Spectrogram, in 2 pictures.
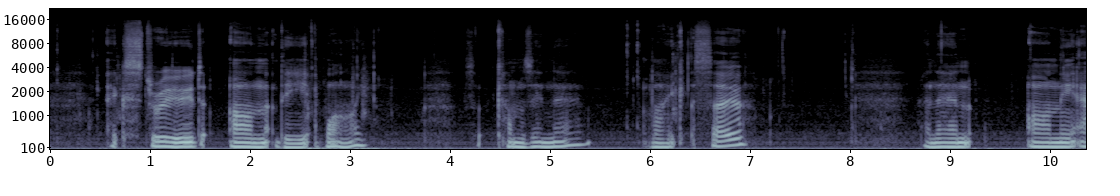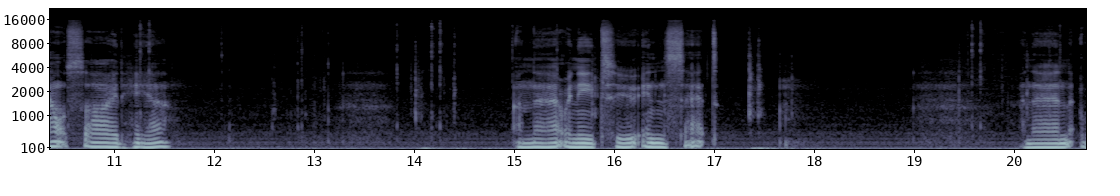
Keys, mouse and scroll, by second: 2.5 e, 6.2 middle click, 9.7 middle click, 11.2 click, 12.9 middle click, 14.1 shift+click, 14.9 middle click, 17.3 i, 20.4 middle click.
